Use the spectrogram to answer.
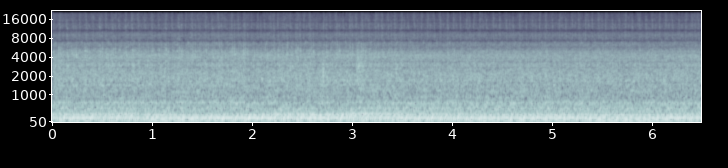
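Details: Nissan 280ZX L28 engine on a test stand at idle, with a single-wire narrowband O2 sensor on a voltmeter: a steady, even low hum with no misses, knocks or hiss. A vacuum leak found by smoke testing is resolved, with vacuum near 20 inHg.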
